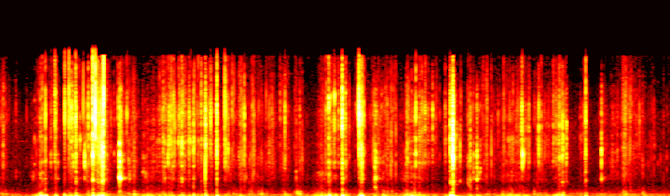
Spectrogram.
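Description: A metal utility knife blade shaves a solid, hand-sized, dry red striped bar of soap, peeling off curled shavings. The sound is a run of short, dry, crisp scraping and crackling strokes, bright and hissy with little low end, each dying away almost instantly at a soft overall level.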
